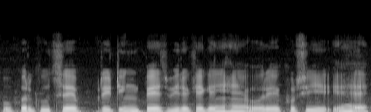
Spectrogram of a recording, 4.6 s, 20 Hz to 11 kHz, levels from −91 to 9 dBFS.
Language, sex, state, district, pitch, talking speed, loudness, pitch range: Hindi, male, Rajasthan, Bikaner, 110 Hz, 170 wpm, -16 LUFS, 105-115 Hz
